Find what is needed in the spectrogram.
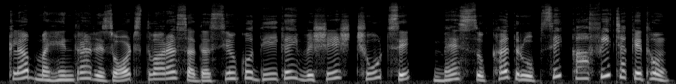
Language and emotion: Hindi, surprised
